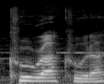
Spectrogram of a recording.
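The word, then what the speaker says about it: クウラ: He says, Kura, that's how you pronounce his name in Japanese.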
